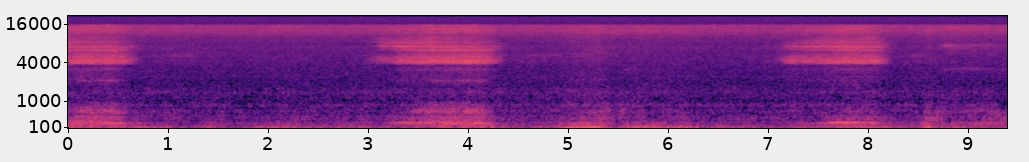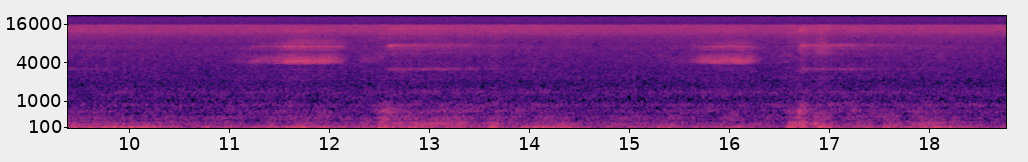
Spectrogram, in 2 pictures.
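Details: Open-mouth snoring during sleep: rough, rattling snores roughly every four seconds, about 13 a minute, over quiet room noise.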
